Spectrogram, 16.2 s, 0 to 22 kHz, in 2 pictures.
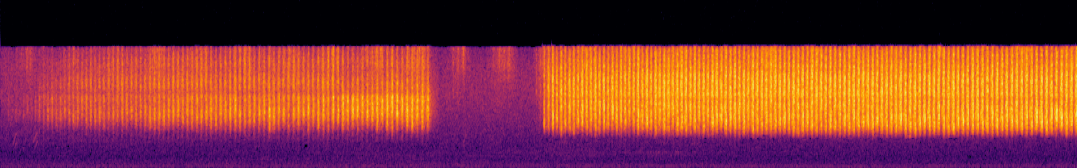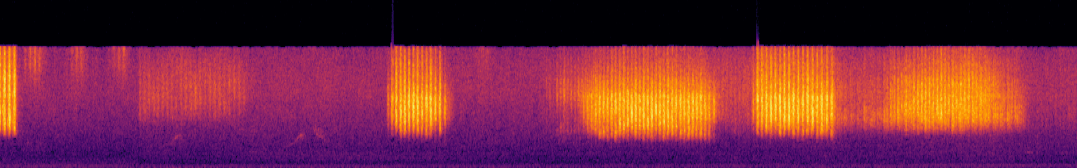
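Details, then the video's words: Orange-tipped grasshopper (Omocestus haemorrhoidalis) singing at Mörnsheim, Germany, on 12 August 2021: dry, hissing high-pitched buzzes, one long four-second phrase then several shorter bursts of varying length separated by brief pauses, no other sounds. "Omocestus haemorrhoidalis -- Rotleibiger Grashüpfer -- Orange-tipped Grasshopper"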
